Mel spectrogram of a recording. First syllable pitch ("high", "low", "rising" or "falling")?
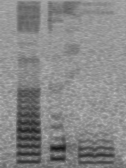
low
